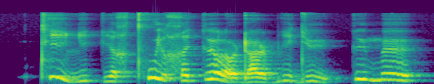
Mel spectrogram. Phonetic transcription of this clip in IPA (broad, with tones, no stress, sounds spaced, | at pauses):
tʰ i˥˩ ʎ i˧˩ k i˧˩ χ t̪ʰ u˥˩ lʲ χ i˧˩ k y˥˩ lˠ o˧˩ ɖ ɑ˧˩ ɭ b i˥˩ d y˥˩ | k y˥˧ m ø˥˧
